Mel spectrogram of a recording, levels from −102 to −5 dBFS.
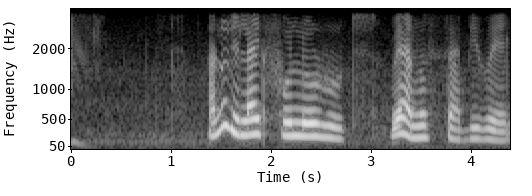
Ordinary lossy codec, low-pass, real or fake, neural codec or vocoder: none; 3.6 kHz; real; none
